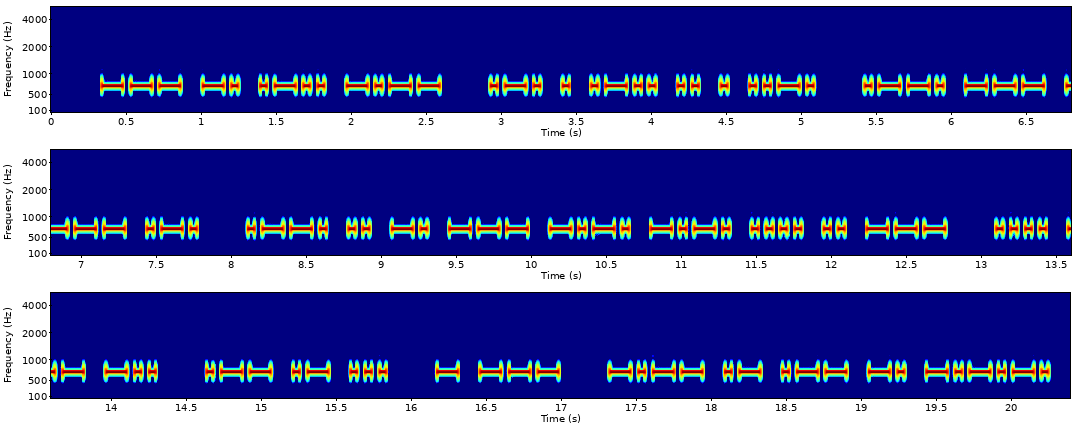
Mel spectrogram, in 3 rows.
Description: Morse code, heard as a keyed tone, about 25 wpm, 700 Hz. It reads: ONLY RELIEF POOR PINOCCHIO HAD WAS TO YAWN;
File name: Pinocchio / Pinocchio ch5 25 25 ik1hge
